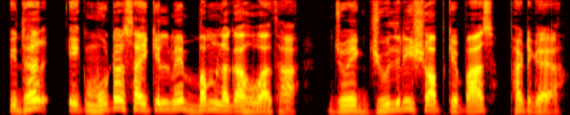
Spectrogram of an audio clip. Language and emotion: Hindi, neutral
